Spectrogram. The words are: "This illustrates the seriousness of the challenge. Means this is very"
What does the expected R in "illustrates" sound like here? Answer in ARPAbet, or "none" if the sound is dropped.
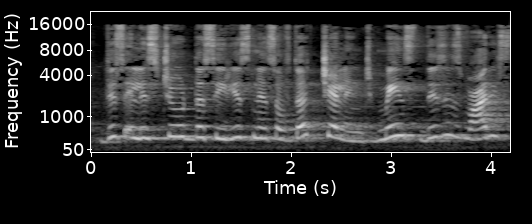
none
